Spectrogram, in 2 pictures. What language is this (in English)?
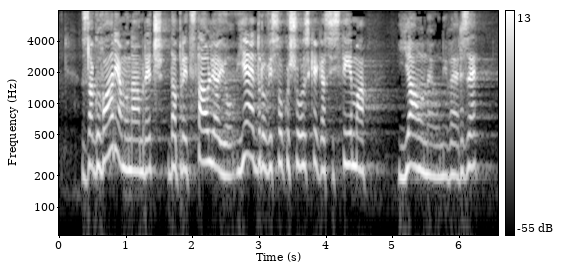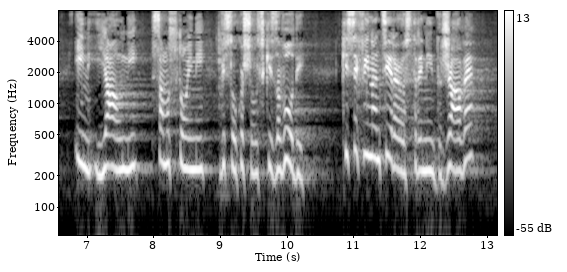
Slovenian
